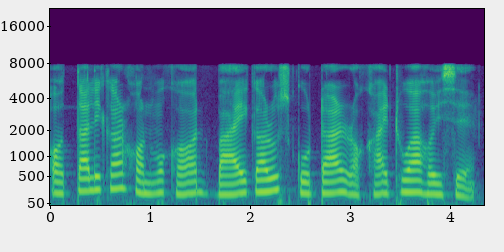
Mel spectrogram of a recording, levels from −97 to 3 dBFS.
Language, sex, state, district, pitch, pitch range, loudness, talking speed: Assamese, female, Assam, Kamrup Metropolitan, 195 Hz, 180-210 Hz, -16 LUFS, 110 wpm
